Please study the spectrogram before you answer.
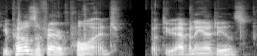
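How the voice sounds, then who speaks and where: A man's voice: mid-range voice, wildly swooping pitch, fairly quick, slightly rough. A man playing a tabletop roleplaying game, speaking casually in and out of character and often thinking aloud with hesitations.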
